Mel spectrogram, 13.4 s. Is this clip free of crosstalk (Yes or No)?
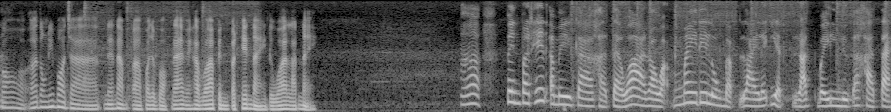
Yes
